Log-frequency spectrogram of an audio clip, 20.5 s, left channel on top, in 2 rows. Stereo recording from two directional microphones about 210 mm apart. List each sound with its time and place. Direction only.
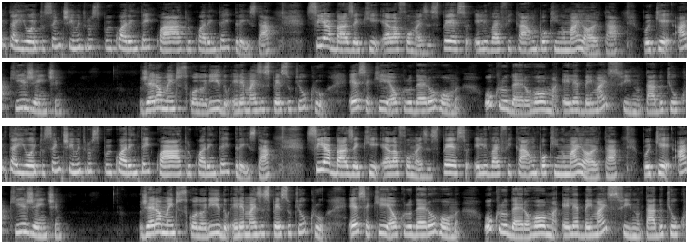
0.1 s a woman's voice: 50° right (ahead or behind)
12.4 s a woman's voice: 50° right (ahead or behind)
